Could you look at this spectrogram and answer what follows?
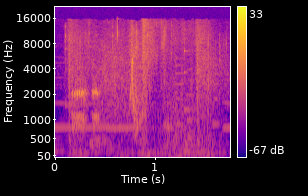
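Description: A toad croaks in a Jujutsu Kaisen fighting game, two quick low croaks up front followed by a brief higher whooshing effect, with no talking.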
